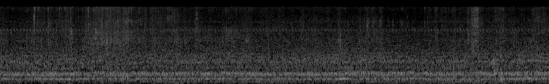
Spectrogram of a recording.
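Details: Bees hum continuously around a wild honey nest found out in the wild, a constant drone with a low fundamental and a brighter overtone, steady in level, over soft broadband hiss.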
